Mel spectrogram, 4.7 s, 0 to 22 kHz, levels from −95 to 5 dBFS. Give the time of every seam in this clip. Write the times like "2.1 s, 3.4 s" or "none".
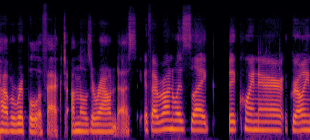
2.0 s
